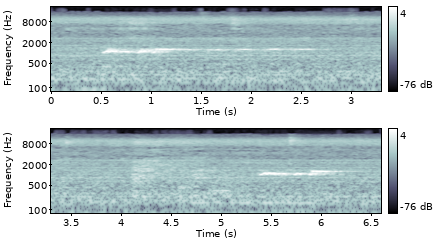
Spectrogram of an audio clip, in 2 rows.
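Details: Local wild Javan zebra dove of the Pendowo Mijil type, 15 tail feathers, giving a long, soft, wavering coo that lasts about two seconds, then a shorter trilled phrase after a pause, against constant low hiss.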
